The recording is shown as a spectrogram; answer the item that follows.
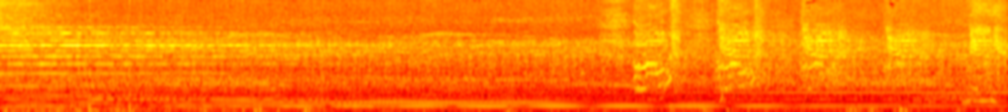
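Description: Electronic soundtrack music: sustained chords over a pulsing low note, with a few short gliding notes about six seconds in.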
